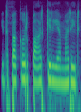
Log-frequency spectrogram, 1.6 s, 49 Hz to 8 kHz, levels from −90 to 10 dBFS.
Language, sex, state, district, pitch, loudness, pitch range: Tamil, female, Tamil Nadu, Nilgiris, 195 Hz, -17 LUFS, 190-210 Hz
